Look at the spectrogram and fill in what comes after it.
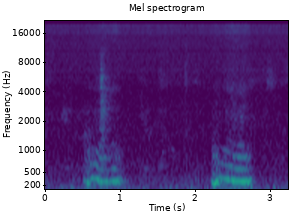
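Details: Sphynx cat, warmed up and fast asleep at home, snoring loudly: two voiced, buzzy breaths with a low humming tone, about a second and a half apart, against a quiet indoor background.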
